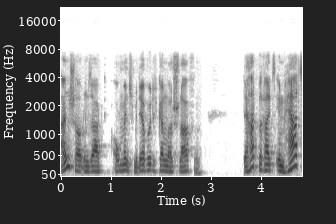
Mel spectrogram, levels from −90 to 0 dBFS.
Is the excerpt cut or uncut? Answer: uncut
